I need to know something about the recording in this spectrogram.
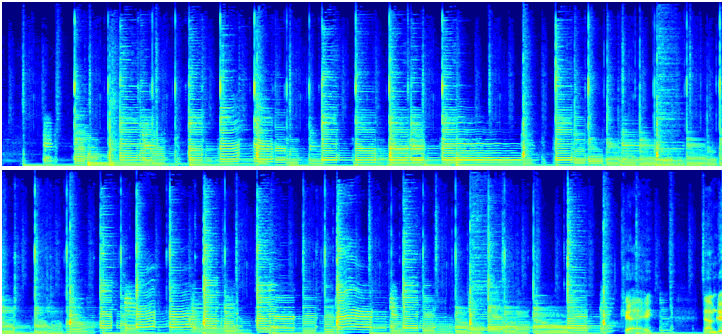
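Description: Telecaster-style electric guitar playing an improvised A major pentatonic lick, bouncing between the root and the octave with a few bent notes and a couple of chromatic passing notes, over sustained low notes.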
